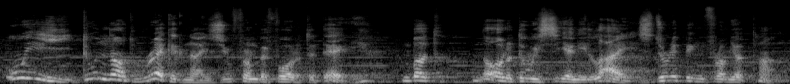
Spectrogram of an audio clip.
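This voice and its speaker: A man's voice: medium pitch, huge pitch swings, a little slow, faint music behind. An actor playing a formal, solemn male doorman in a fantasy audio drama, speaking ceremoniously. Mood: solemn, measured.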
